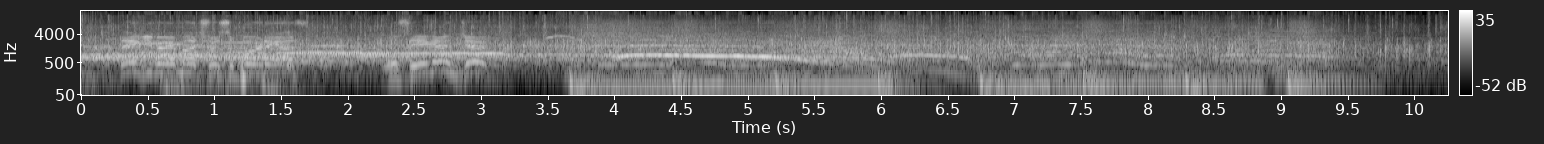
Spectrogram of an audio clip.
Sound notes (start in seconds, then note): 1.7 audience cheering; 3.6 outro music plays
